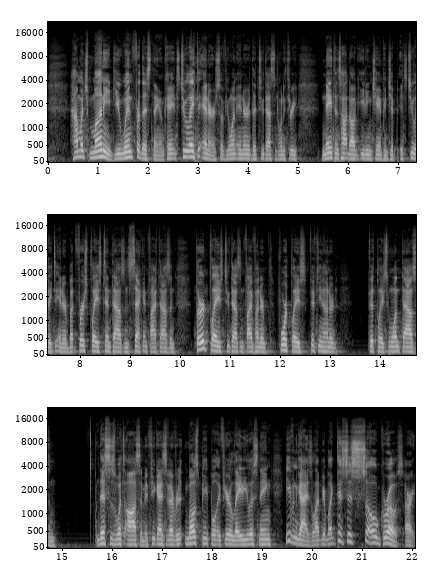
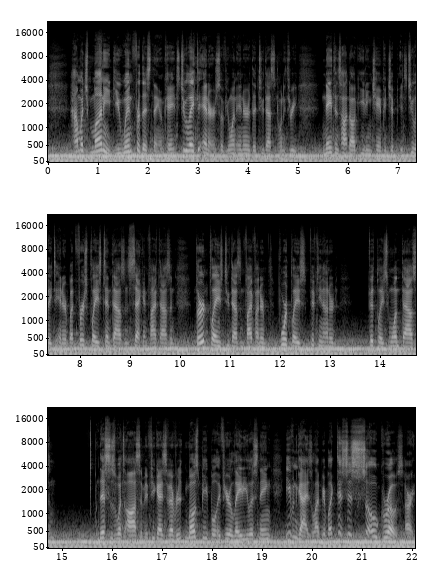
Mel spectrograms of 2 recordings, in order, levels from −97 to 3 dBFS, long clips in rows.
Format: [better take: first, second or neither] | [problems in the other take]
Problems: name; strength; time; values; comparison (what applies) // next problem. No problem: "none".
first | low rumble; loud; throughout; 5 dB below the speech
